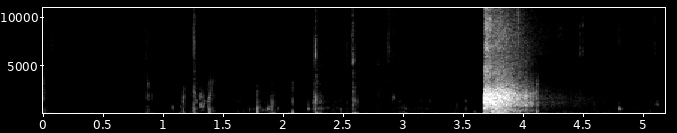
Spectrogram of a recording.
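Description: Close-miked chewing with small wet clicks and crunches of broiler chicken eaten by hand, then, about three and a half seconds in, one loud sudden burst that fades over about half a second and is the loudest sound.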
